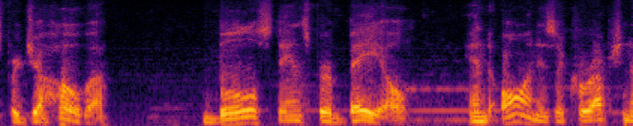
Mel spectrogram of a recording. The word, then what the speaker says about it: Baal: Bell, spelled B-E-L, is usually pronounced Bell, but both Strong in his Hebrew dictionary and Fariabin in his prefer to say Baal. The word is probably the contracted form of some other Hebrew word, commonly pronounced Baal and spelled B-A-A-L.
